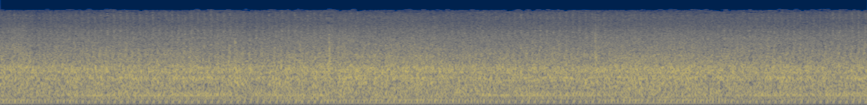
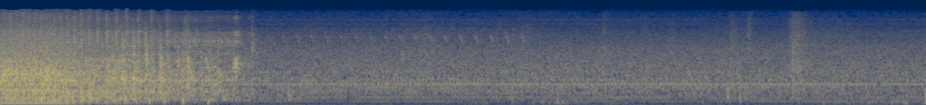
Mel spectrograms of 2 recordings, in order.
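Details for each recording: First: Junk single-cylinder mower with non-working electric start, started after oil was added following time on its side. It runs on at a steady, smooth idle and won't shut off; the stop mechanism under the cover is suspected. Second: Junk single-cylinder mower after the handle-actuated stop mechanism was taken apart and reassembled. It fires with a loud, busy buzz for a second or two, then dies cleanly when the handle is released: normal run and shutdown.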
